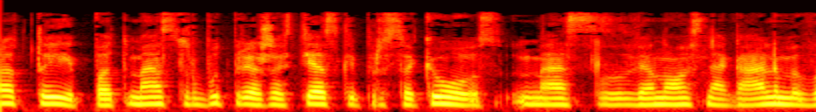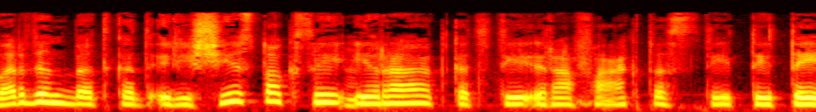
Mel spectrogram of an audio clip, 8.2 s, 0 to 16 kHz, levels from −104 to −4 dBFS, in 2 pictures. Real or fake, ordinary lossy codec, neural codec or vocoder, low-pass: real; MP3, 48 kbps; none; 10.8 kHz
